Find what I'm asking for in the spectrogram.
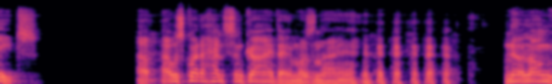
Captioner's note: laughs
